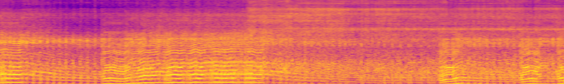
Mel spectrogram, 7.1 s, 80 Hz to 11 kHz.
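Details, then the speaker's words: Craftsman WS2400 two-stroke pole saw after refilling with freshly mixed fuel, before carb adjustment: revs sag and lag briefly on each trigger squeeze, then wander unevenly; hesitation milder than before. "when squeezing the trigger there is a bit of delay and body down response but not as bad like before"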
